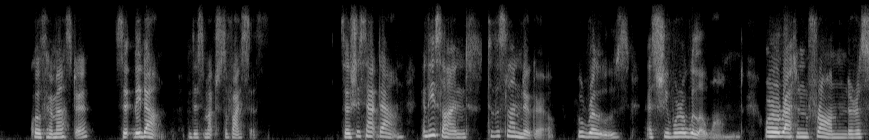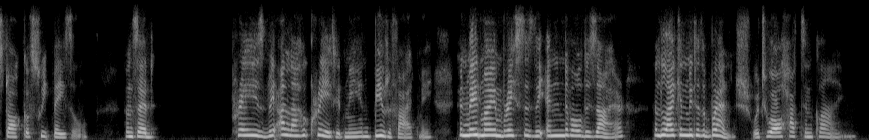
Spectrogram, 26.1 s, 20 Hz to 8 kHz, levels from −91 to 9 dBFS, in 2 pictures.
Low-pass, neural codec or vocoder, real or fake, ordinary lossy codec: 7.2 kHz; codec, 16 kHz, 16 kbps, FunCodec, trained on Chinese and English, 50 frames a second; fake; Opus, 24 kbps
